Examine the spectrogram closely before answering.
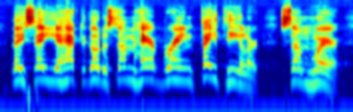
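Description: Against a quiet background, a man projects a raised voice with a bright, sharp tone, high pitch and fairly quick pace. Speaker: preacher. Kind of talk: sermon. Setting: church congregation. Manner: fervent, insistent, building to a rousing call-and-response. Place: church. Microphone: handheld.

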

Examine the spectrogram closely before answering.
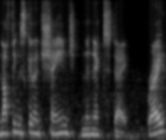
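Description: Energetic in tone, a man with an Australian accent speaks at a moderate pace with ordinary pitch variation over light background noise. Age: 30s. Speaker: public speaker and social media marketer. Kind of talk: interview conversation. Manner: loud. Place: office. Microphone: video call.

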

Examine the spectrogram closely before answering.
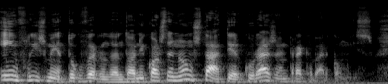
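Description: A man's dark, mellow tone moves through very wide pitch swings. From Portugal. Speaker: political commentator. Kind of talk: political analysis interview. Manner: hesitant, many filler sounds. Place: studio. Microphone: lapel.

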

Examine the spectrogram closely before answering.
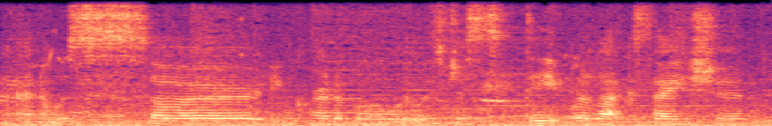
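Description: Music playing behind a woman talking at a moderate pace. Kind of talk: interview answer. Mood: calm, reflective. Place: street.

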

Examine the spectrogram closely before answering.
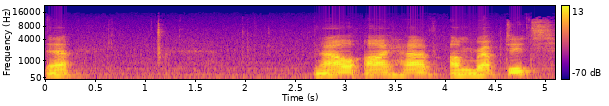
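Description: Very slowly, a man speaks at medium pitch in a fairly bright tone with little pitch movement.

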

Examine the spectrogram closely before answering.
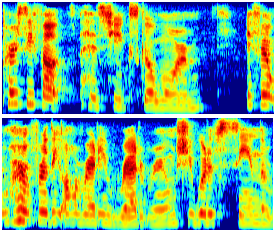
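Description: Ordinary pitch variation marks this natural reading voice.

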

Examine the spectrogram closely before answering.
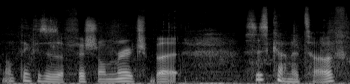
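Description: Light background noise around a man's voice, dry sound with no echo. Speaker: thrift vlogger. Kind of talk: casual vlog chat. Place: shop. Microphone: phone near.

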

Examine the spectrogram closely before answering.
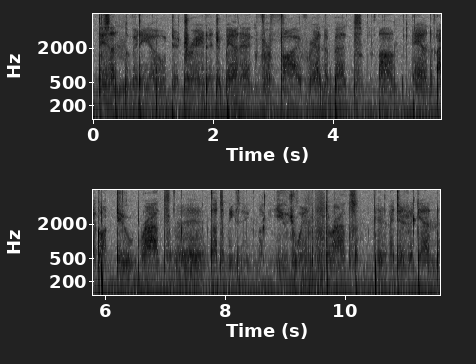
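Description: A woman whispering at a fairly slow pace, with big swings in loudness and noticeable background noise. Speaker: ASMR creator. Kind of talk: ASMR gameplay rambling. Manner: soft whispering.

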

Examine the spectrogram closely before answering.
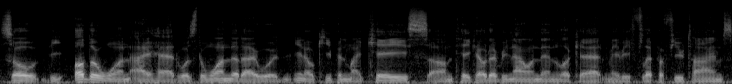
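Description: A man's very deep, low voice with a dark, mellow tone, fairly even intonation, a moderate pace and hardly any pauses, dry with no echo, over light background noise. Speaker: knife collector. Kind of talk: casual talk to camera. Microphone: phone near.

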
